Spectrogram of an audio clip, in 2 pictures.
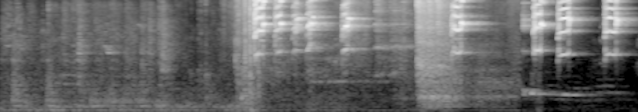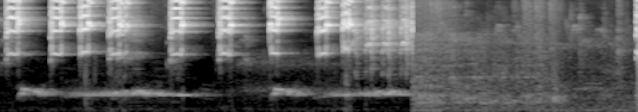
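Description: Lovebirds on a farm make a burst of sharp, high chirps, followed by a rapid series of about a dozen close, loud chirps. Soft, low cooing notes run underneath.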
